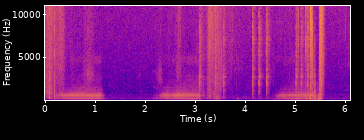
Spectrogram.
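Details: A dog that snores all night, getting louder, gives long droning, buzzy snores, each followed by short snuffling puffs on the out-breath.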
